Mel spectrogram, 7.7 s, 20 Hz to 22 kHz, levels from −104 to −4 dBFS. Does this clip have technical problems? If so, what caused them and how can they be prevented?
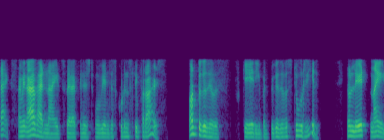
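No, there are no technical problems in this speech.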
